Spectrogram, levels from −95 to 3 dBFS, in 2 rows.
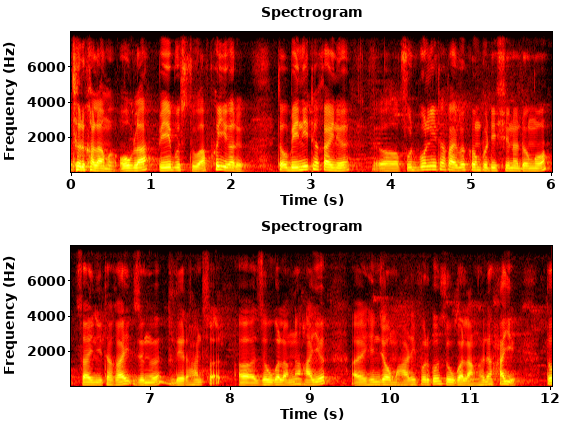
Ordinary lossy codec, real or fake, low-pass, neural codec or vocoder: none; real; none; none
